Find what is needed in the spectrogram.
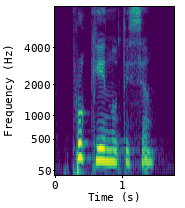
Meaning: to wake up, to wake, to awake (become conscious after sleep)
- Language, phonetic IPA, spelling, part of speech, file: Ukrainian, [prɔˈkɪnʊtesʲɐ], прокинутися, verb, Uk-прокинутися.ogg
